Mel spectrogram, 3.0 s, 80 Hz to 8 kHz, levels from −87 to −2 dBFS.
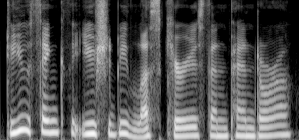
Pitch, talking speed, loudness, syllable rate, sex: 200 Hz, 220 wpm, -15 LUFS, 4.9 syllables/s, female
